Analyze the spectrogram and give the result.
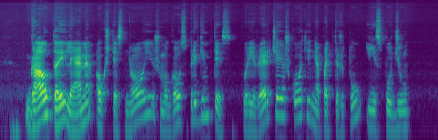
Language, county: Lithuanian, Klaipėda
